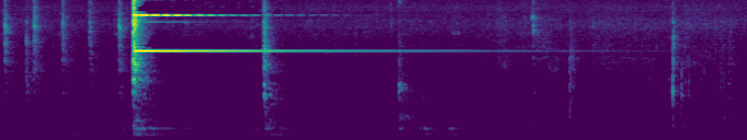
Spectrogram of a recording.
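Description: An oven timer bell rings once and slowly fades.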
